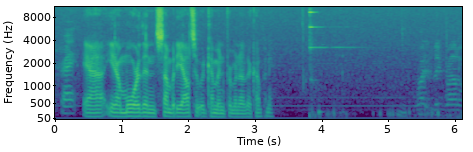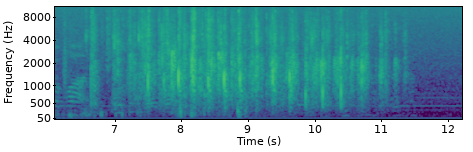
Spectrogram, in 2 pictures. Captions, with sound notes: >> RIGHT. >> YOU KNOW, MORE THAN SOMEBODY ELSE THAT WOULD COME IN FROM ANOTHER COMPANY. (bell dinging) >> GIVE A BIG ROUND OF APPLAUSE. (applause)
